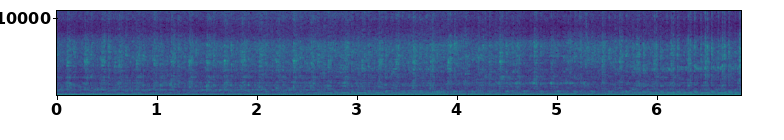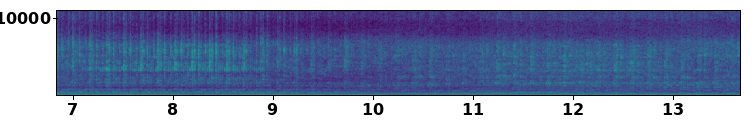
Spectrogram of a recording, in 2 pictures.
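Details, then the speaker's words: Corvette idling on its old exhaust, missing one of its mufflers, before a new exhaust is installed: a loud, deep, raspy idle with a coarse throb around three per second. Exhaust leak. "yes oh it's got a nice dirty sound but the sound is from it not having one of its mufflers anyway so"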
